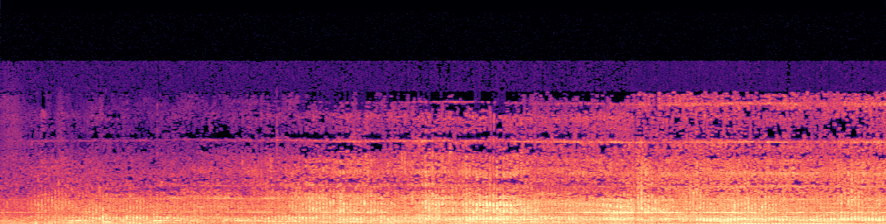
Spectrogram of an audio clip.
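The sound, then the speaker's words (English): A helicopter flies overhead and drops down to land at a funeral, with a steady, loud rotor drone and engine whine that swells slightly midway, with faint, indistinct voices murmuring beneath it. “Why is this helicopter dropping at this fucking funeral?”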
